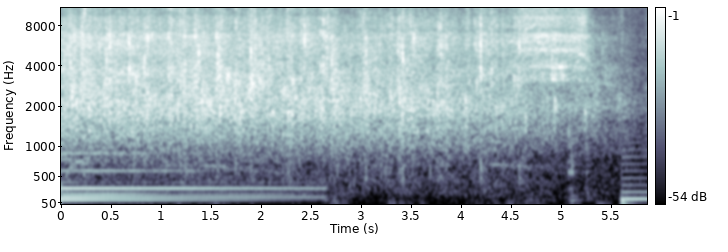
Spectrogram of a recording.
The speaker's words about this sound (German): Und danke dir auch für dieses starke Lobpreisteam. Lass uns in den Lobpreisteam einen richtig starken Applaus geben.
